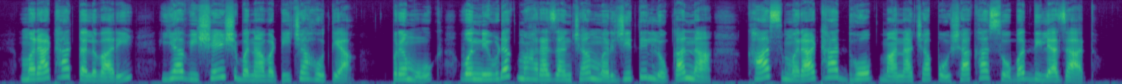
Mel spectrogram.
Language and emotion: Marathi, neutral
